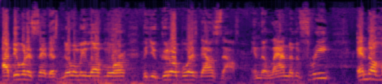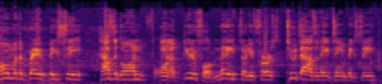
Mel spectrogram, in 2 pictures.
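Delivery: usual speaking voice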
